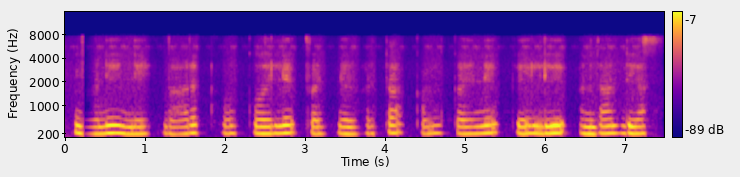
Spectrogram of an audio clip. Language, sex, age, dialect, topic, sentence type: Hindi, female, 36-40, Awadhi Bundeli, banking, statement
